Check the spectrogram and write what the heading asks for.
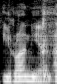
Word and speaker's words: Iranian: And by the way, the correct pronunciation is Iranian, and I'm not.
